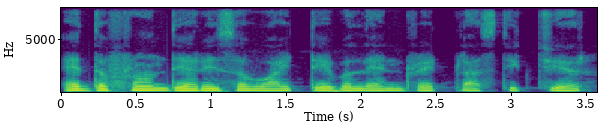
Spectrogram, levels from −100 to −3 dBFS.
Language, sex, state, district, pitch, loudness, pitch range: English, female, Arunachal Pradesh, Lower Dibang Valley, 180 Hz, -17 LUFS, 175-185 Hz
